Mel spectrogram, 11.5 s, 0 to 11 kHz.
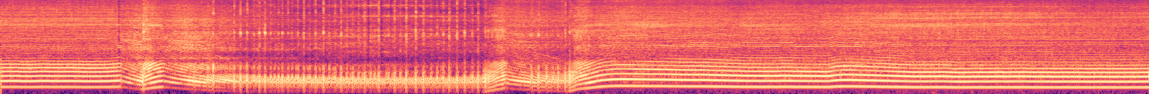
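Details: Vintage 266 chainsaw, recently started after sitting a while, bucking firewood: revs up, then holds a strong steady pitch, bogging only slightly in the cut; clean, even, normal cutting under load.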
